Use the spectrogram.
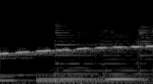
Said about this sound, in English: As he approached his house, he could hear his son's whistle, and it just made him dread coming home empty-handed all the more.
